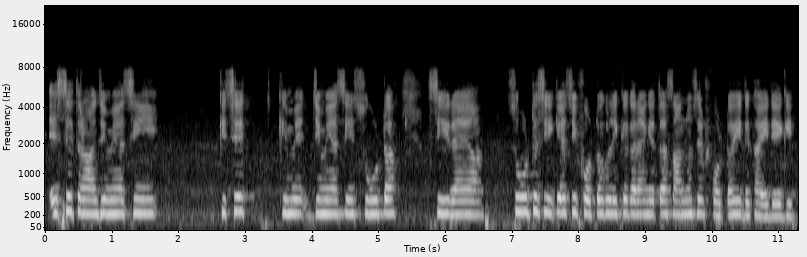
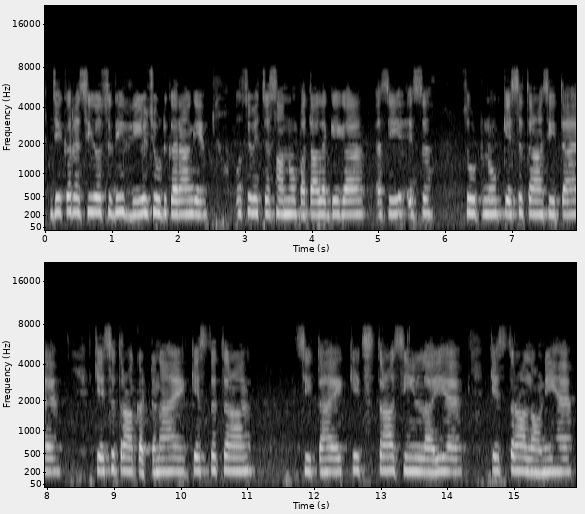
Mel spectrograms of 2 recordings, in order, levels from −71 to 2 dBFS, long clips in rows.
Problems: none marked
